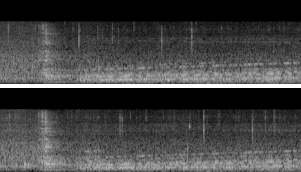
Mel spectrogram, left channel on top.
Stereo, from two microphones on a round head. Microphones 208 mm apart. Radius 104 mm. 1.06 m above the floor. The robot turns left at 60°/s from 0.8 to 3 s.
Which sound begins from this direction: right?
A microwave, at 0.4 s.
